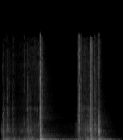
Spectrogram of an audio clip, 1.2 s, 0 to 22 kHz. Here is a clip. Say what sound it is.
Sound of pressing and relasing self-inking stamp recorded using stereo mid-side technique on Zoom H4n and external DPA 4006 microphone
cancelled, post, paper, self-inking, office, down, stationary, completed, letter, relase, press, aproved, click, stamping, top-secret, bank, certified, stamp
